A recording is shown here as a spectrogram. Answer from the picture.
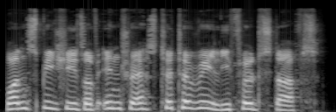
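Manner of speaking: high, odd-timbred alien voice; alien Banu trader. Acted.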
